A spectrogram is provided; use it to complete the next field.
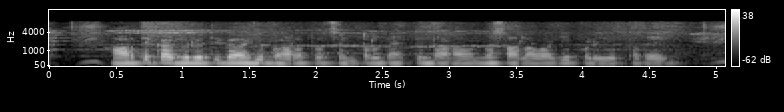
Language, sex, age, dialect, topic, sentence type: Kannada, male, 36-40, Mysore Kannada, banking, statement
